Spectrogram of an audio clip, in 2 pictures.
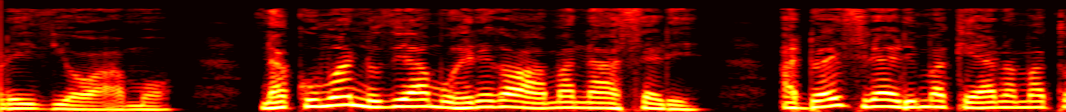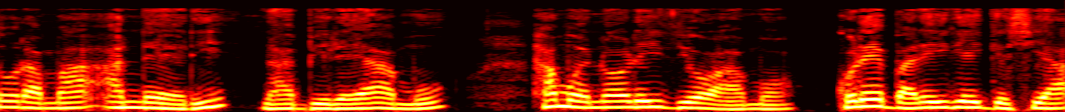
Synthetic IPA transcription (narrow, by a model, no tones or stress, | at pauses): ɾeiðiɔwa̰mɔ | nakumanuðujamoheɾeɣawamanasɛɾe | adoaisiɾaɛɾimakeanamatoɾamaʔːnɛɾinabiɾɛamu | hamwɛnɔɾeiðiɔwamɔkoɾebaɾeiɾɛiɡeɕia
